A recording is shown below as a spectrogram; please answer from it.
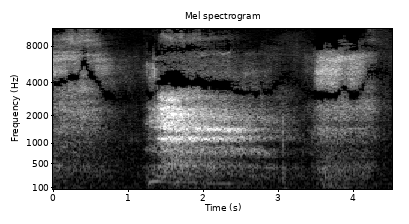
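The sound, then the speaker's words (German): A person breathes in deeply to smell lily-of-the-valley flowers: one long, airy inhale that swells and slowly fades, then a second, shorter breath, both soft and without talk. “Man muss es tief einatmen. Dann erst hat man den vollen Genuss.”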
